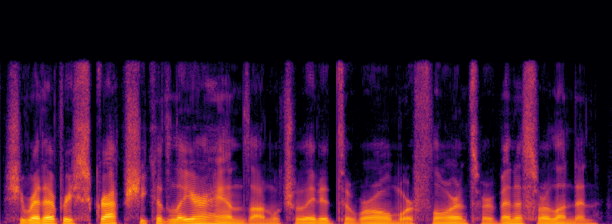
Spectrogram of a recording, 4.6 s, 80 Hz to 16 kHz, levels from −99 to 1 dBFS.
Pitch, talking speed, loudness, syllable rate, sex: 120 Hz, 260 wpm, -19 LUFS, 6.5 syllables/s, male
